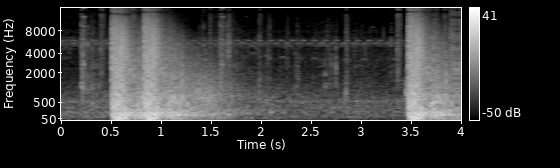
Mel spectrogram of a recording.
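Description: Two loud, close firearm shots in Assassin's Creed 4, each a sharp crack followed by a rolling echo, spaced about three seconds apart over quiet ambient background with faint bird calls.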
